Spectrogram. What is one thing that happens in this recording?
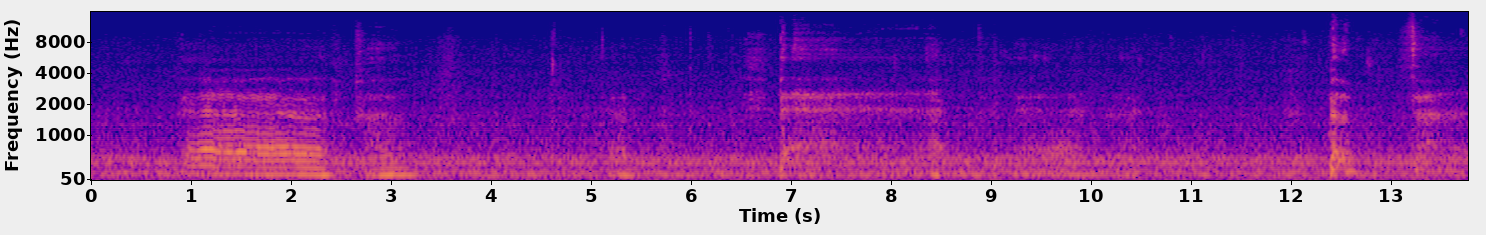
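A middle-aged man talks expressively, close to a microphone.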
